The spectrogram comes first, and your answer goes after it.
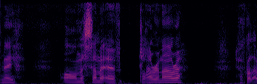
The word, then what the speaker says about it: Glaramara: Not sure what the plan is today, but I'll pack up in a bit and go up Glaramara. I think I finally got that right after mispronouncing it so many times, and then make a plan from there.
